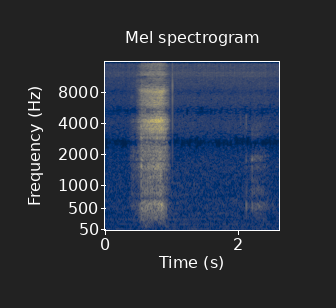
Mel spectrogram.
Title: Still Sneezing!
